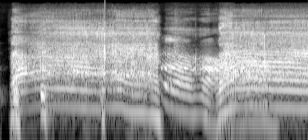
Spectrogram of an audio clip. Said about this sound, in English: This like silver avatar of Pierce Brosnan. And Pierce Brosnan's like, it's really uncomfortable hearing James Bond scream like he's being killed.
